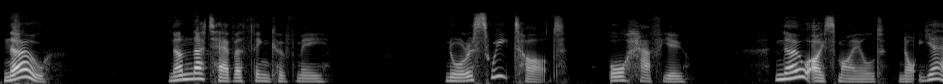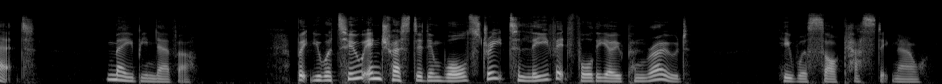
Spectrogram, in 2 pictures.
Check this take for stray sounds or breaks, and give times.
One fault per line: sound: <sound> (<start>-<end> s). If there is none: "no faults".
no faults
